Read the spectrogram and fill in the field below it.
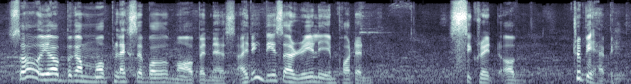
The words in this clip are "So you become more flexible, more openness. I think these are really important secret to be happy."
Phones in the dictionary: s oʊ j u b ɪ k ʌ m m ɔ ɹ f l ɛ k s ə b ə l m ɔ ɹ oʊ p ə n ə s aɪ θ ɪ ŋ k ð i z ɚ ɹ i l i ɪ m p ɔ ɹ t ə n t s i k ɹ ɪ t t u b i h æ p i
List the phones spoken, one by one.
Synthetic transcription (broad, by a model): s oʊ j u b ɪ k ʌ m m ɔ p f l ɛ k s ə b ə l m ɔ ɹ oʊ p ə n ə s aɪ t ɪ ŋ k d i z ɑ ɹ i l i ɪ m p ɔ t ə n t s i k ɹ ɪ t t u b i h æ p i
